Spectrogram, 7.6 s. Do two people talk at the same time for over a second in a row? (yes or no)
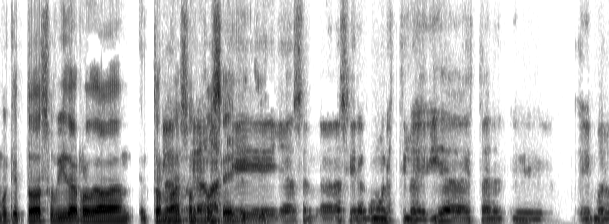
yes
